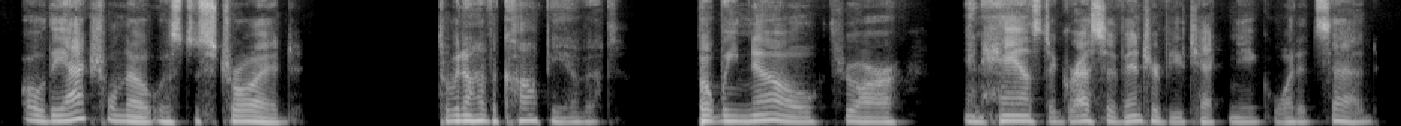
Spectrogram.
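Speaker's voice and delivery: plain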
